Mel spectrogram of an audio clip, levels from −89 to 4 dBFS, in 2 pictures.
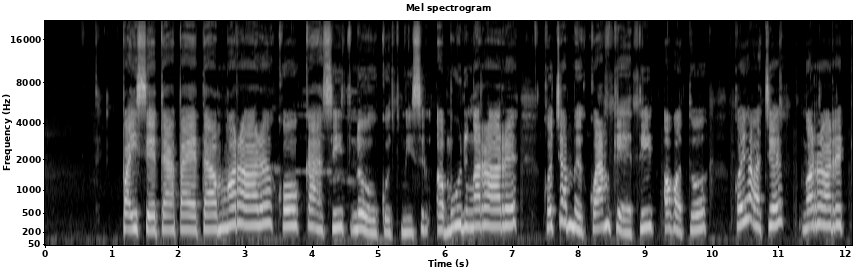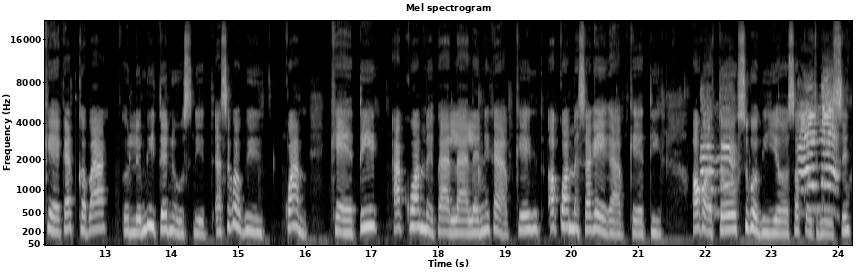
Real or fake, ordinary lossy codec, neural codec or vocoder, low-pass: real; none; none; none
